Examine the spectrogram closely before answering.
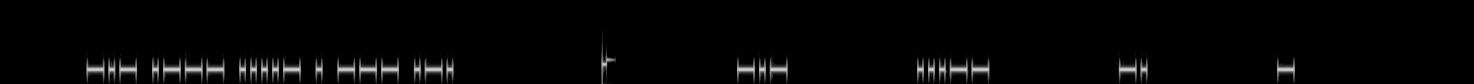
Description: Morse code, heard as a keyed tone, about 23 wpm, spaced as for 11 wpm, 700 Hz. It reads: KJ4EOR K3NT
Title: USA Call Signs - 8x Character Spacing - 22wpm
